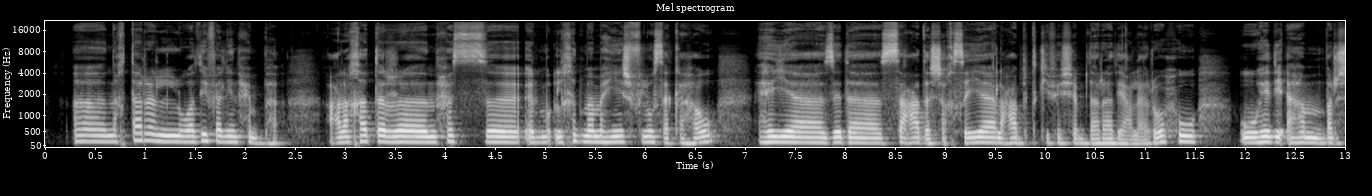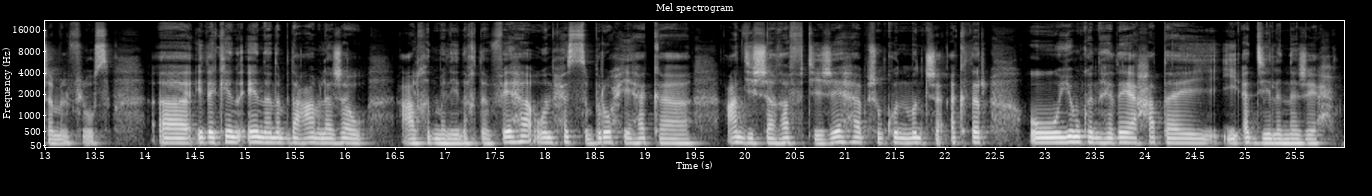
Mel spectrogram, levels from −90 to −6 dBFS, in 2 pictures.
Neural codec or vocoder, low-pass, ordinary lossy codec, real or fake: none; none; none; real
